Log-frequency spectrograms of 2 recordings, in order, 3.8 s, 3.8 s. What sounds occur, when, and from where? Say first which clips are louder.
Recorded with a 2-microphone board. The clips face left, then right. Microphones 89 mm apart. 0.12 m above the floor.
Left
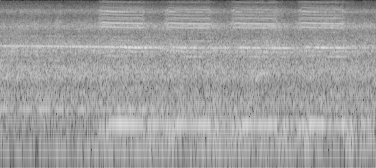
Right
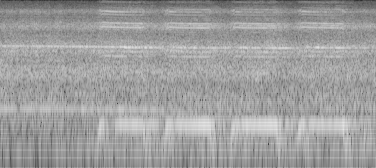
0.8 s a phone buzzing: right 1 dB; 45° right (ahead or behind), 4.5 m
